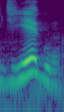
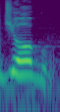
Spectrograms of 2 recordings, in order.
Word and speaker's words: Diogo: né e as é mais comum você encontrar diegos do que Diogo Então eu acho que de tanto ouvir Diego Aí eu acabo esquecendo que tem o Diogo aí até na na hora de pronunciar acaba saindo e Diego mas eu não não vou errar não mas todo Diogo é confundido com Diego Diogo é mas nemum Diego chamam de Diogo cara impressionante verdade é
